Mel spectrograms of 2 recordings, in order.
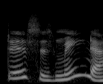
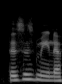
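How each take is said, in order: First: The voice is a strange, put-on character voice. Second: The voice is the speaker's own natural voice. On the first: A joking fake identity. "That was my weirdo voice" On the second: The speaker's real identity. "this is Mina for real"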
